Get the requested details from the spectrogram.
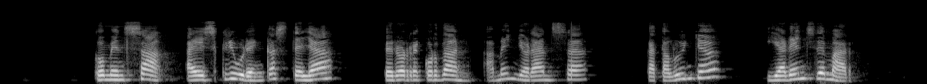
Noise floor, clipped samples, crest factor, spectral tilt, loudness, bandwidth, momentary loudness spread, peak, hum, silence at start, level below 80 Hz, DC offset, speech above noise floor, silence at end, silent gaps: -81 dBFS; under 0.1%; 16 dB; -6.5 dB/octave; -17 LUFS; 7.8 kHz; 10 LU; -2 dBFS; none; 0.95 s; -62 dBFS; under 0.1%; 65 dB; 0.8 s; none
